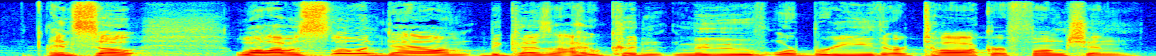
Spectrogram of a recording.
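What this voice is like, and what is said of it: Hoarse, sick-sounding voice. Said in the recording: “I got that death zombie virus that other people have gotten. I'm still like on the tail. You can hear my sexy voice.”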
